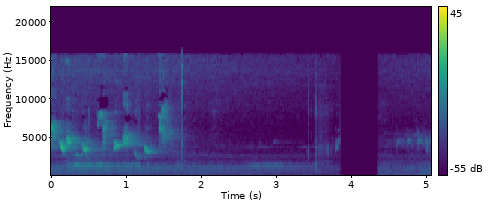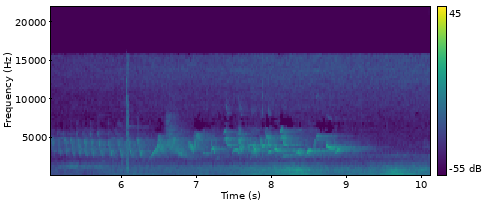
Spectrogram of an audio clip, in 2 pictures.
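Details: European pied flycatcher song in high old woodland, where males sing in spring to advertise territory; bursts of high, rapid chirping phrases at the start and again from the middle onward, over a steady low hum and a brief silent gap.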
